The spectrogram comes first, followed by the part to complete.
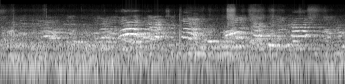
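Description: Distant children calling out and chattering in short, high-pitched bursts: children playing during a school break.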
